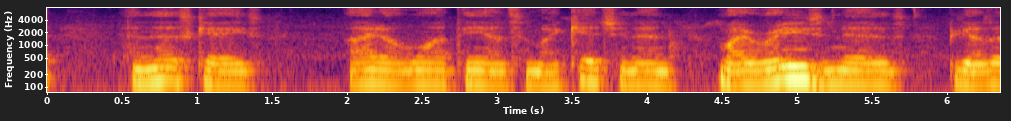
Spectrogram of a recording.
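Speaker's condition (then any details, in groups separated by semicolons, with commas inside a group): Parkinson's; progressing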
